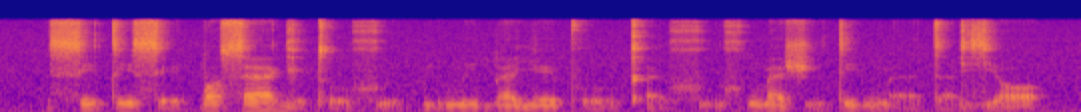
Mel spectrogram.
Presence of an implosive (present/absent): absent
